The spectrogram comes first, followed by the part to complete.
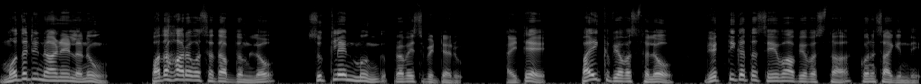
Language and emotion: Telugu, neutral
